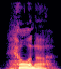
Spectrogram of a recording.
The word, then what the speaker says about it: Helena: Helena is how you pronounce the capital of Montana.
